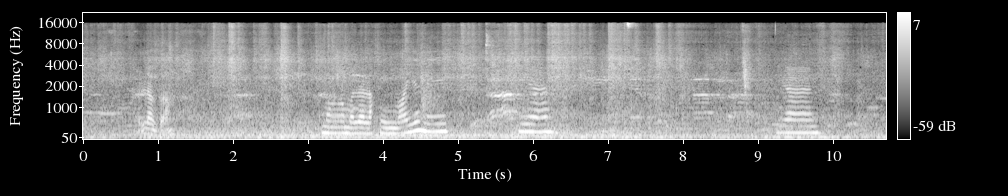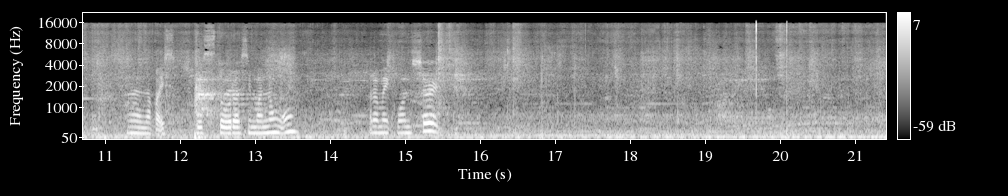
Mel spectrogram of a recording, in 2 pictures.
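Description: A shopping cart rolls and rattles over a hard floor.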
